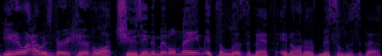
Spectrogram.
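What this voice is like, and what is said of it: Hoarse, raspy sick voice. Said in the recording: “I sound like a smoker today. I'm a little sick ... It's my radio voice.”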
